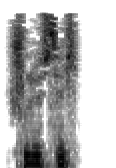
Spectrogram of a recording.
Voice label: "schlüssig", German; adjectives

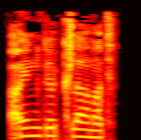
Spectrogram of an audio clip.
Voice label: "eingeklammert", German; adjectives

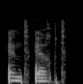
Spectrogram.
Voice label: "enterbt", German; adjectives

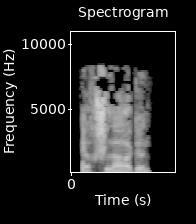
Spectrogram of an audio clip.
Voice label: "erschlagen", German; adjectives

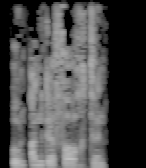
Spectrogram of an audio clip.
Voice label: "unangefochten", German; adjectives

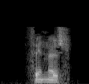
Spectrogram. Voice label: "Finnish", english; adjectives

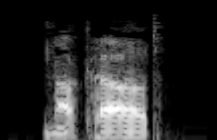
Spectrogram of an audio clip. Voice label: "knockout", English; nouns

